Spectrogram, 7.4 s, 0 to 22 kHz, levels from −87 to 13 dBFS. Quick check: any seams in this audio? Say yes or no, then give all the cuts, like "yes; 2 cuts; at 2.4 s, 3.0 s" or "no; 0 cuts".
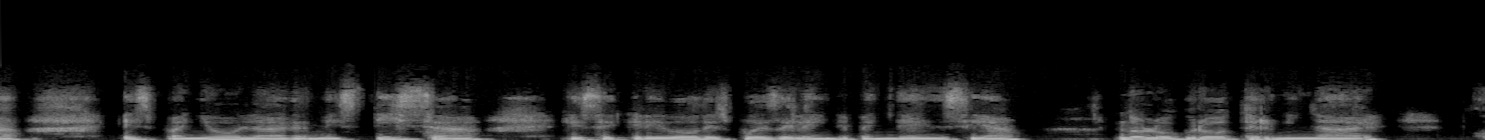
no; 0 cuts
